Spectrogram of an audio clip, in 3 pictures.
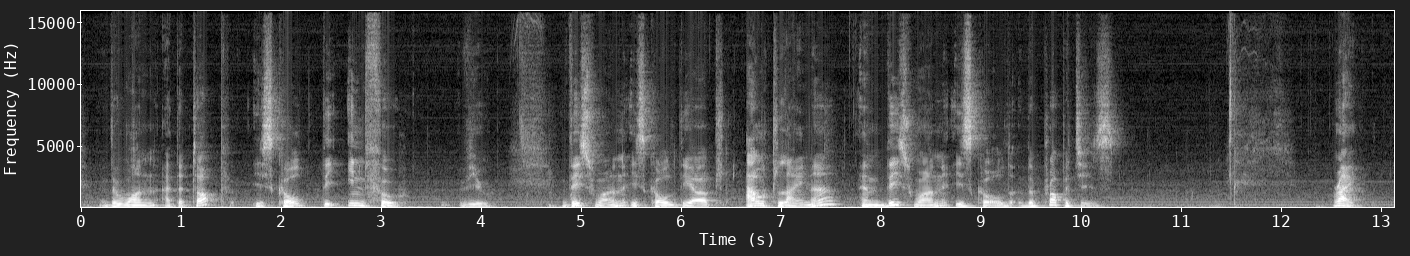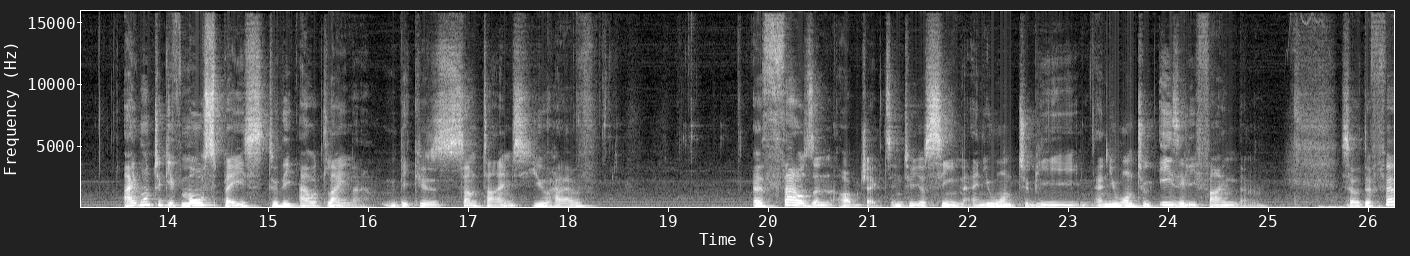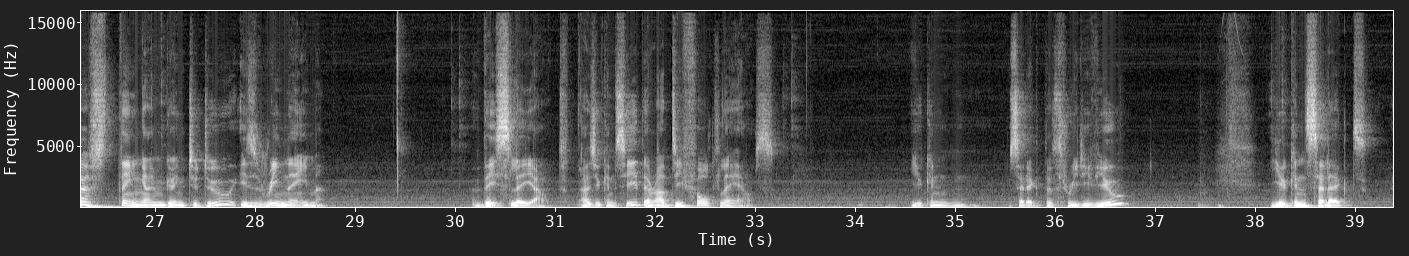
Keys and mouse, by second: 26.8-28.7 drag, 31.4-33.3 drag, 38.5 click.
